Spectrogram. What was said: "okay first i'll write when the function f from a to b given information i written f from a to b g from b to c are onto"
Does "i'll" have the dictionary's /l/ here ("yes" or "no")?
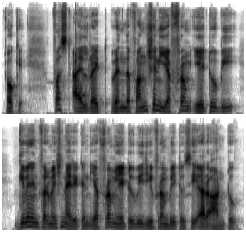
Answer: yes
